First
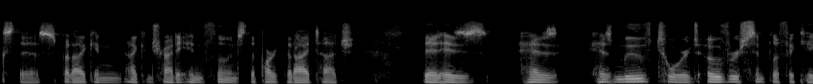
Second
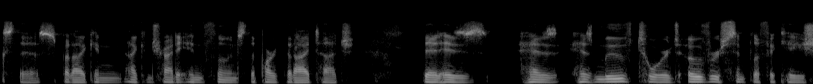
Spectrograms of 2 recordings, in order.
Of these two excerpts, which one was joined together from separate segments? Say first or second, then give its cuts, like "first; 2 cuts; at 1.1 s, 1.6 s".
second; 1 cut; at 5.6 s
